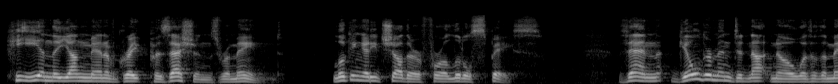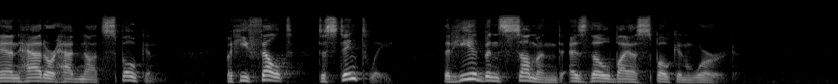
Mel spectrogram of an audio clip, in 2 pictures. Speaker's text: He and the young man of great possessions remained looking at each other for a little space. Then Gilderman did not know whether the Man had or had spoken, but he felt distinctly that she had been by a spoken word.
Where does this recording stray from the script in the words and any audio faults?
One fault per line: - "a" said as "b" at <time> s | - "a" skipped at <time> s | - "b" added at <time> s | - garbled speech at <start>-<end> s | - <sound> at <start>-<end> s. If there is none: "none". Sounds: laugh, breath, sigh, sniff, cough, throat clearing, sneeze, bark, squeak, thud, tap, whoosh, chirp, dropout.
- "not" added at 9.2 s
- "she" said as "he" at 12.9 s
- "summoned as though" added at 13.4 s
